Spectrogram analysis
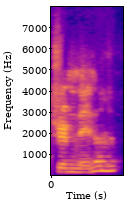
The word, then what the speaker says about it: Nc'nean: Yes, Nc'nean.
